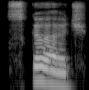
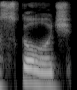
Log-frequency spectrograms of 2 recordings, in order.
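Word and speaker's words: Scourge: one I bought was skourge or scorge depending on how you want to pronounce his name um now I always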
